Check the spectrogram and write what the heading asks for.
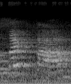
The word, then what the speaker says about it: sekan: Kalau sekan ini tulisannya sek, bacanya sekan ya.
